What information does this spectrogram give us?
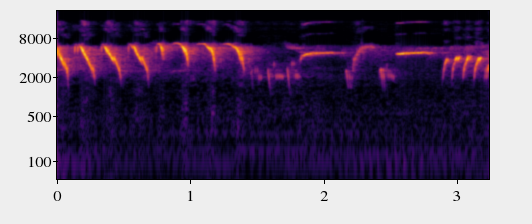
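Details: Canary in the rainy season singing its long roll, with quick repeated down-sweeping notes, a short drawn-out whistle, and a closing burst of rapid chips.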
